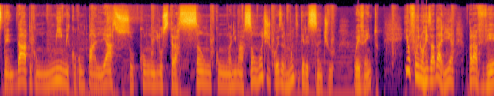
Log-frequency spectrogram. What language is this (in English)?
Portuguese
